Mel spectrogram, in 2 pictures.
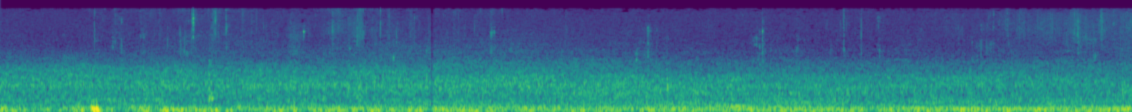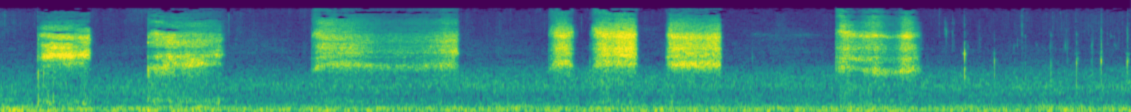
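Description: A steady low rumble, then a string of about seven short, sharp hisses made by a person's mouth in imitation of a spray paint can spraying.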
